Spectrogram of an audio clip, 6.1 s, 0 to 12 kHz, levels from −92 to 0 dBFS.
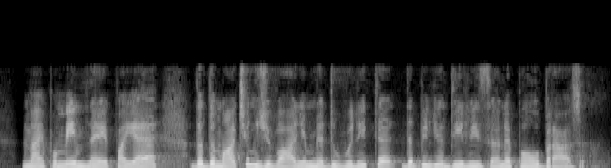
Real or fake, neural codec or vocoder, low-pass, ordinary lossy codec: fake; codec, 16 kHz, 1.1 kbps, Voila-Tokenizer; 7.2 kHz; none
